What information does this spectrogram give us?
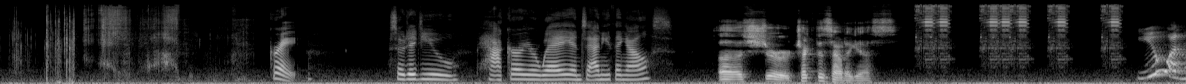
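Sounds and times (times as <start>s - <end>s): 
person crunching on a granola bar: 0.0s - 2.6s
speech: 2.7s - 3.2s, 3.9s - 6.6s, 7.2s - 9.4s, 11.4s - 11.8s.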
